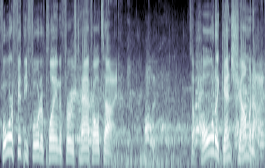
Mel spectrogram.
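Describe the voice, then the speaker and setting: Higher-pitched American football announcer over loud noise. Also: male voice, big pitch swings, moderate pace. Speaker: play-by-play announcer. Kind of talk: live American football play-by-play commentary. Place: outdoor stadium. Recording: live stadium broadcast with loud background noise. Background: loud stadium noise.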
